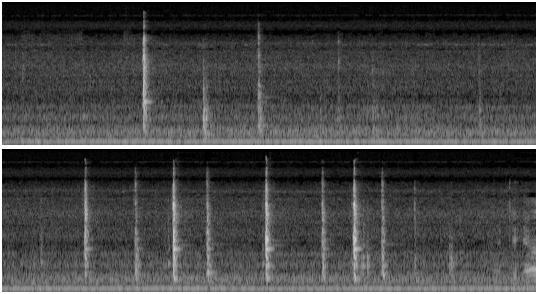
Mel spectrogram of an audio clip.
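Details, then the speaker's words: Vehicle with faulty ignition that had cranked slowly: only scattered sharp ticks over a low electrical hum, no cranking; starter suspected, an old bench-tested starter spun slowly and didn't return. "you do i didn't do anything so it was cranking over and then it just started ticking"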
